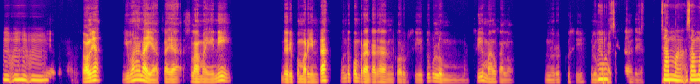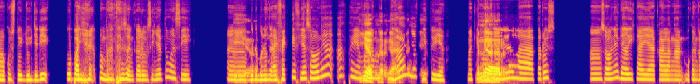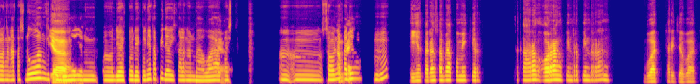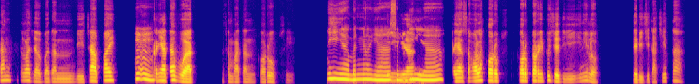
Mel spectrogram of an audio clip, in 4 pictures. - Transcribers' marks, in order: "maksimal" said as "makatsinal"; unintelligible speech; laughing while speaking: "upaya pemberantasan"; other background noise
- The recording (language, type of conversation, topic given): Indonesian, unstructured, Bagaimana pendapatmu tentang korupsi dalam pemerintahan saat ini?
